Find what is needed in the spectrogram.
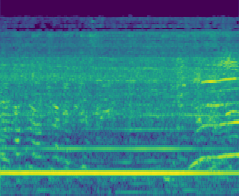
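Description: Conch shell (shankha) blown in one long, steady, loud note. A second conch comes in near the end at a higher pitch. This is the Bengali wedding conch call.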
